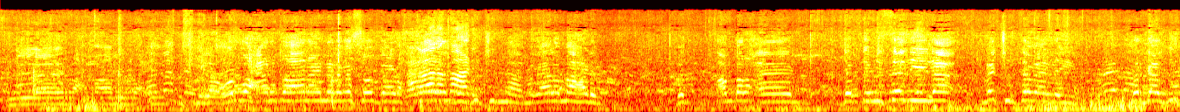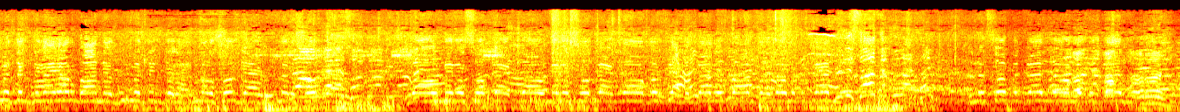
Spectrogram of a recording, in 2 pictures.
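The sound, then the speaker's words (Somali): Ambience at the site of a fire, with a steady hubbub of many overlapping voices and constant wind noise buffeting throughout at an even, fairly loud level. “haddaba jawiga goobta uu ka kacay dabka ayaa aha sidan”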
